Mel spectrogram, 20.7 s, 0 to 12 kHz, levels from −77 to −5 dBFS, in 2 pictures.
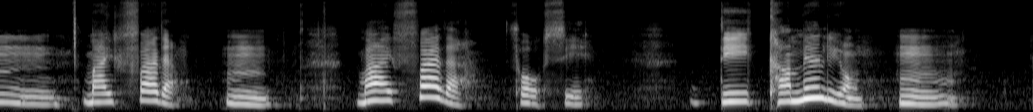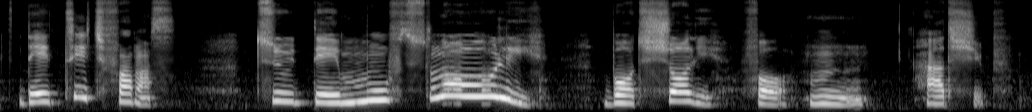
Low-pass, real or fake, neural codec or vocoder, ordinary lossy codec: none; fake; codec, 24 kHz, 3.1 kbps, DualCodec; none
